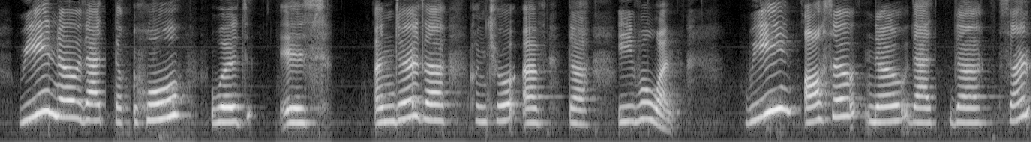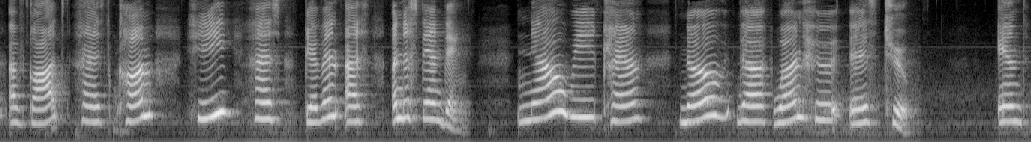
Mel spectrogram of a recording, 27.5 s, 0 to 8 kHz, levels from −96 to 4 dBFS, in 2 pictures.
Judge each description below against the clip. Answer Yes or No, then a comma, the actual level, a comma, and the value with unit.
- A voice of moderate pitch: No, very high, 330 Hz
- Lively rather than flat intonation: No, average, 4.4 semitones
